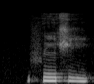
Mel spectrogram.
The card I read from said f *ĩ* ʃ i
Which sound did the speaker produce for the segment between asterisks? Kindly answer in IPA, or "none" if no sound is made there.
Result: ĩ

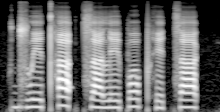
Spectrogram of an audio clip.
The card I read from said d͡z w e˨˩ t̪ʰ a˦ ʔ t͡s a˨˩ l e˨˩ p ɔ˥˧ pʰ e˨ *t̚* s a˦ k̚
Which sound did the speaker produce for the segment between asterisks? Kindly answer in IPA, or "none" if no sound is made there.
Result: t̚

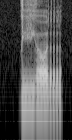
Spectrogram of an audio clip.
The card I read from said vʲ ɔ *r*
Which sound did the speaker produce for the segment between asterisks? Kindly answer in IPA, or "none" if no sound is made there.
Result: r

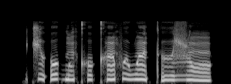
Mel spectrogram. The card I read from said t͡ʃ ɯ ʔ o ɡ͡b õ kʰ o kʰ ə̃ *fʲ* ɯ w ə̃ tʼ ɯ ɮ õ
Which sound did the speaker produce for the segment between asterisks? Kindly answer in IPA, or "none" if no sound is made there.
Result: f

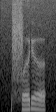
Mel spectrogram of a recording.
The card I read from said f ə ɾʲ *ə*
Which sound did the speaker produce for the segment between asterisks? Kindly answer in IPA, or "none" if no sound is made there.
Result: ə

